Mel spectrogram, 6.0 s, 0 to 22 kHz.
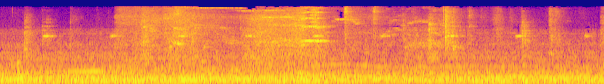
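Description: A Volvo B7TL double-decker bus's six-cylinder diesel engine idling steadily, heard from inside the lower deck. Between about one and three seconds in, a louder hissing rush with a brief high squeal rides over it.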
